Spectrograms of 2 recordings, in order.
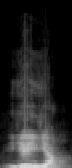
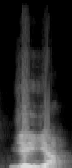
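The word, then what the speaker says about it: ਯੱਯਾ: तो ये हो गया यय्या। ठीक है, सो वाई डबल ए, यय्या, यय्या।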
